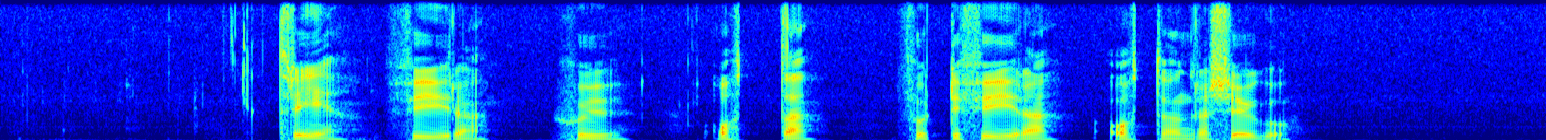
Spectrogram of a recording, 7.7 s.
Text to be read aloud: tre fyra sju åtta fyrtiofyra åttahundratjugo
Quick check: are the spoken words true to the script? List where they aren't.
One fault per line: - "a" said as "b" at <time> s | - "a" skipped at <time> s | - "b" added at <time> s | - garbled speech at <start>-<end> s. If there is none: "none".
none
